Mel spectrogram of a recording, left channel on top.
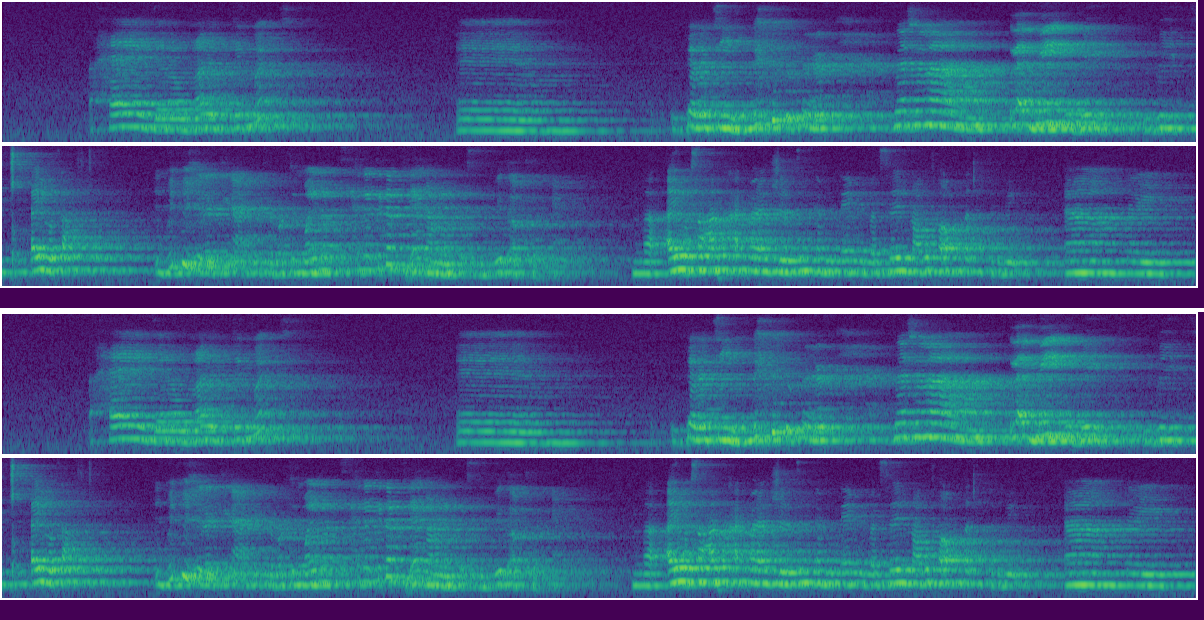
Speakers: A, on the right (about 60°); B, in the centre.
A: حاجة لو غلت تجمد آم... الجيلاتين <laughs> بس بس عشان انا لا البيض البيض البيض
B: ايوه صح
A: البيض والجيلاتين على فكرة برضه المية لو جبتي حاجة كده بتلاقيها جمدت بس البيض اكتر يعني
B: ما ايوه صح عندك حق فعلا الجيلاتين كان بيتعمل بس هي المعروفه اكتر كانت البيض
A: اه تمام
